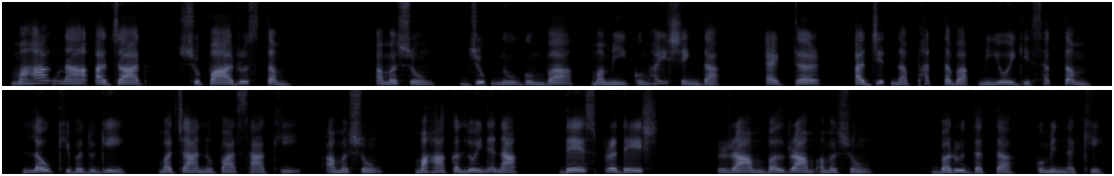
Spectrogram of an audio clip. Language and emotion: Manipuri, neutral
